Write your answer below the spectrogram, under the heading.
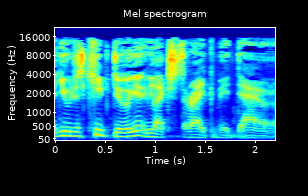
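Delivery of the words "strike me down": voice dropped very low, as deep as possible. Retelling how friends kept quoting the Emperor's line: quoting the Emperor. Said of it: "I've quoted his lines from this movie".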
